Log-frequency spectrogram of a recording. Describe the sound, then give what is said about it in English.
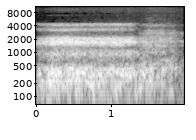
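A deep inhale through the nose during a guided meditation: a soft, airy, steady breath lasting over a second, then tapering off into quiet. “let's all begin again by taking in another beautiful inhale in through the nose.”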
